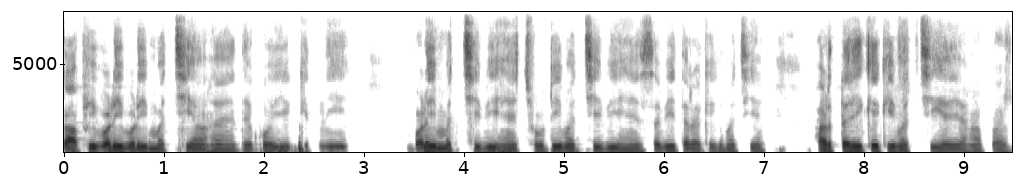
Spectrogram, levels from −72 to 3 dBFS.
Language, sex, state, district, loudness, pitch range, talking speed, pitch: Hindi, male, Uttar Pradesh, Muzaffarnagar, -17 LUFS, 120-130 Hz, 165 wpm, 125 Hz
